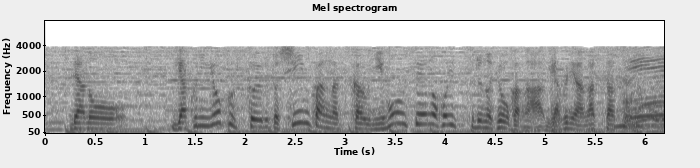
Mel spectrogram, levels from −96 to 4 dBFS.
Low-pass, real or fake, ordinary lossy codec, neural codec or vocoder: 7.2 kHz; real; AAC, 16 kbps; none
